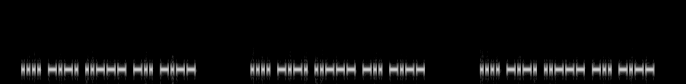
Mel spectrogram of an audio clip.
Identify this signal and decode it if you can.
Morse code, heard as a keyed tone, about 46 wpm, 700 Hz. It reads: HC2DY HC2DY HC2DY
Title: DXCC-100 Call Signs - 5 Characters - Repeated 3x - 45wpm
